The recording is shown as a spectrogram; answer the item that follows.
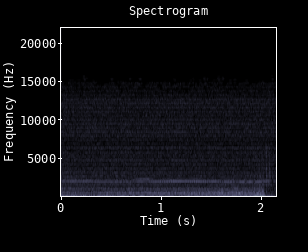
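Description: A horror-trailer sound effect: a loud, sustained rumbling roar with a thin, high steady whine running through it.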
